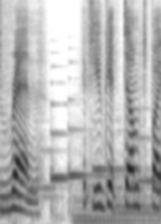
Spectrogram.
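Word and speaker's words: 恋: love shiitsu means lose the kanji for koi can also be pronounced as Ren if you get dumped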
